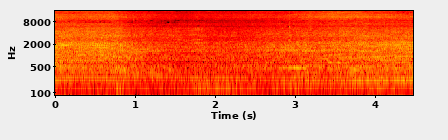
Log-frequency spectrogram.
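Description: Off-road 4x4's engine running hard. Its pitch rises and falls, easing off about a second in and picking up again about three seconds in.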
